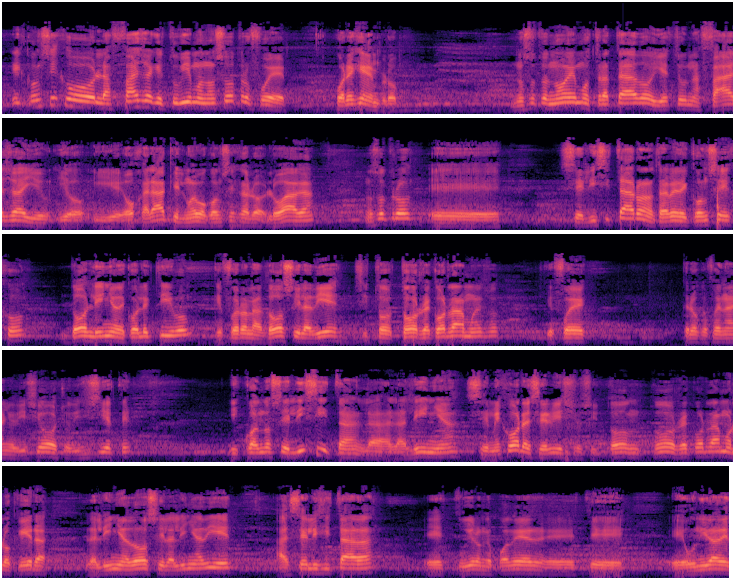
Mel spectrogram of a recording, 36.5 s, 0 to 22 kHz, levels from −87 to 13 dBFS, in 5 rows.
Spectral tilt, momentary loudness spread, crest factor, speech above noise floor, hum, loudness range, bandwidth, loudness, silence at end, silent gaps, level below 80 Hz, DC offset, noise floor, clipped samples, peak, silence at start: -1 dB/octave; 13 LU; 18 dB; 28 dB; none; 4 LU; 11.5 kHz; -17 LUFS; 0 s; none; -66 dBFS; under 0.1%; -45 dBFS; under 0.1%; 0 dBFS; 0 s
